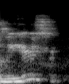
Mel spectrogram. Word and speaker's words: Uyghur: I know what the joke was, but the actual pronunciation of their name, the Chinese group, the minority group in English, is this weird. Uyghur.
